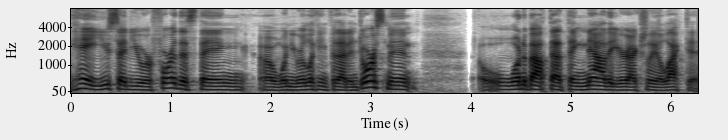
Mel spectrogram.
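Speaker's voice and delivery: plain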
